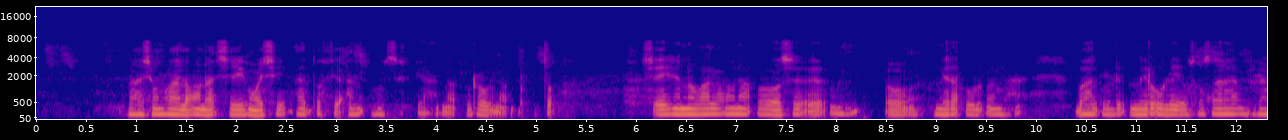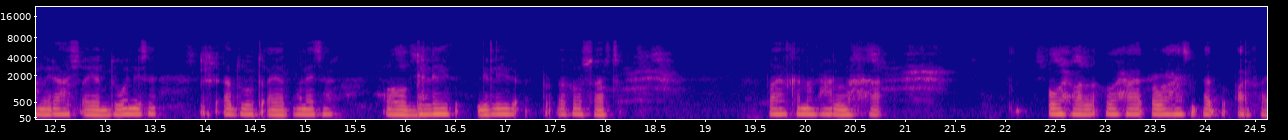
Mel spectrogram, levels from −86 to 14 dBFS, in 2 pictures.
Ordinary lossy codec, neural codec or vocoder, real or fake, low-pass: none; codec, 16 kHz, 4 kbps, FunCodec, trained on Chinese and English, 50 frames a second; fake; 7.2 kHz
